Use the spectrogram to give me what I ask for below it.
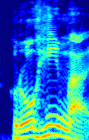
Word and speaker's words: রহিম: তা আমি যদি বলি রহিম এক্ষেত্রে কি হবে? হ্যাঁ এক্ষেত্রে আপনার মর মধ্যে হসন্ত হবে।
